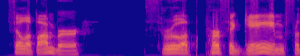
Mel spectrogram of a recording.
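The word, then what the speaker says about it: Humber: uh Philip umber yeah umber but don't pronounce the h Philip umber threw a perfect game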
